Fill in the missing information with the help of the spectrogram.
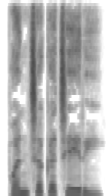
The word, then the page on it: ಪಂಚಕಚೇರಿ: kannada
